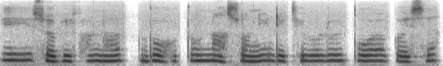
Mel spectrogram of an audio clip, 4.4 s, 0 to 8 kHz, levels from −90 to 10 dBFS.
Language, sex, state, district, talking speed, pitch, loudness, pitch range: Assamese, female, Assam, Sonitpur, 95 wpm, 250 Hz, -17 LUFS, 240-255 Hz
